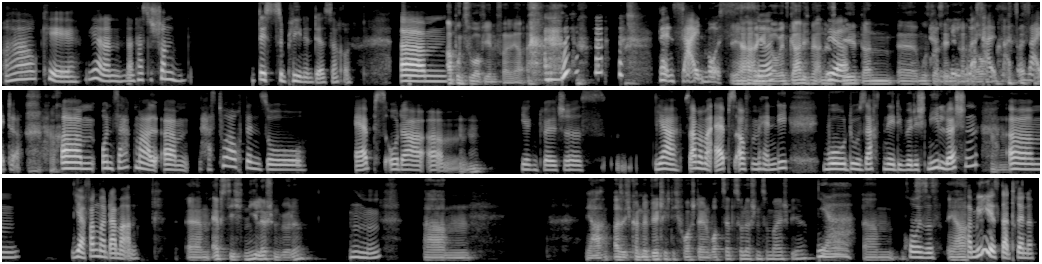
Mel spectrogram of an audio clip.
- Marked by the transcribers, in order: other background noise; chuckle; laugh; put-on voice: "Wenn es sein muss"; laughing while speaking: "Ja"; put-on voice: "Dann legen wir es halt mal zur Seite"; laugh; stressed: "Ja"
- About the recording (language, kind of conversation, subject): German, podcast, Wie gehst du mit ständigen Smartphone-Ablenkungen um?
- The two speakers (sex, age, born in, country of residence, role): female, 35-39, Germany, United States, host; male, 25-29, Germany, Germany, guest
